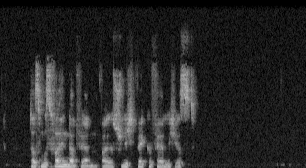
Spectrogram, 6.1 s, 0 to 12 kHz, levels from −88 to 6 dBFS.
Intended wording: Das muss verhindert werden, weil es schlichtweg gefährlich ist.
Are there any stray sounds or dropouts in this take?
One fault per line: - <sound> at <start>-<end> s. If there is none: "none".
none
